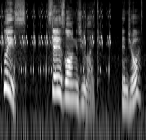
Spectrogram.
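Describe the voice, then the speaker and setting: A woman's voice: fairly high pitch, big pitch swings, measured pace, background noise. A woman voicing a chirpy, old-fashioned male bellhop in a video game, formal and eagerly deferential. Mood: chirpy, courteous. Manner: chirpy, formal, servile politeness.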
